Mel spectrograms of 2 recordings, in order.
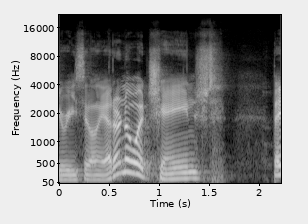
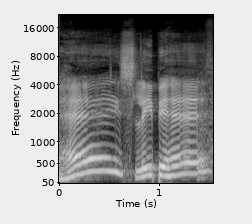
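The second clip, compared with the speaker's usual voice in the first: high, singsong wake-up call; playful high sleepyhead coo; sweet wake-up voice; 11 semitones higher, much slower than usual. Pretend. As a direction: coo it like waking a child. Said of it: "I can't be like".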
